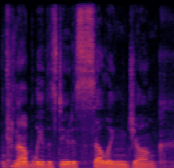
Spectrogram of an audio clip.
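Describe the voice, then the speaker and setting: A man's voice: mid-range voice, level tone, normal speed, a little mellow, slight background noise. A man streaming a game, congested and coughing, making wry grumbling asides. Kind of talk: casual gameplay commentary.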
